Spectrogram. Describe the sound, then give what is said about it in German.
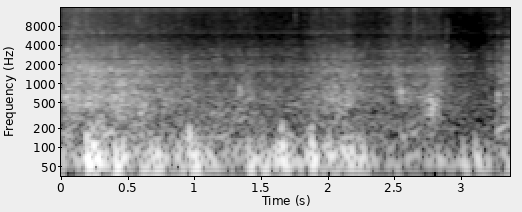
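A sailing boat with its mast raised and sail set heads out onto the sea at night. Low wind buffeting and the wash of water against the hull rumble on continuously. “Er richtete den Mast auf, setzte das Segel und fuhr hinaus in die Nacht, in die Dunkelheit.”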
